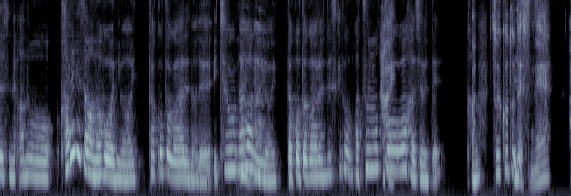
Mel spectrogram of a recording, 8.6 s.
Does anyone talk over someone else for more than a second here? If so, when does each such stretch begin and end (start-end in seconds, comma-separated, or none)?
none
